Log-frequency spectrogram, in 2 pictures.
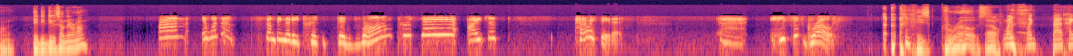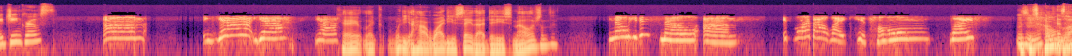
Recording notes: called into The Jubal Show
